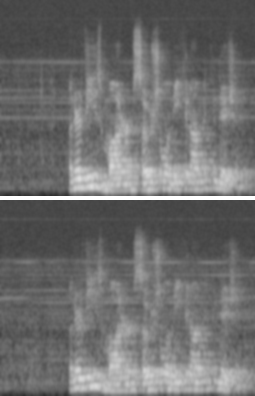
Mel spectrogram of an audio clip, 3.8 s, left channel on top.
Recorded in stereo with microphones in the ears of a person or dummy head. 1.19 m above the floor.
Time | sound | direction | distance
1.0 | a man speaking | 45° left (ahead or behind) | 1.1 m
